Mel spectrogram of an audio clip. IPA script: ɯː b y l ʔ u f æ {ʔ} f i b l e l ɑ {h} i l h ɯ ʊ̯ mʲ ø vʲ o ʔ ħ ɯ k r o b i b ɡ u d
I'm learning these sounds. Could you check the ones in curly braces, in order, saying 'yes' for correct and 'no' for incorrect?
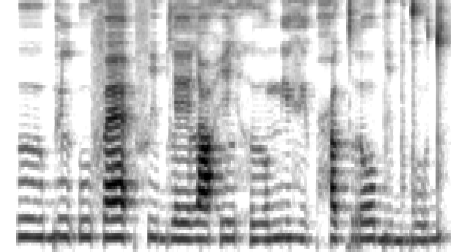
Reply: yes, yes

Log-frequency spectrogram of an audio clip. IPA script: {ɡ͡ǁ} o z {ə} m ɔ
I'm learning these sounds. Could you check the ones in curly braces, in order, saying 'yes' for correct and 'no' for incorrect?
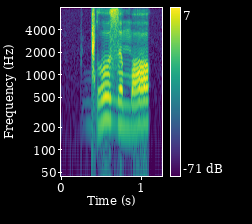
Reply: yes, yes

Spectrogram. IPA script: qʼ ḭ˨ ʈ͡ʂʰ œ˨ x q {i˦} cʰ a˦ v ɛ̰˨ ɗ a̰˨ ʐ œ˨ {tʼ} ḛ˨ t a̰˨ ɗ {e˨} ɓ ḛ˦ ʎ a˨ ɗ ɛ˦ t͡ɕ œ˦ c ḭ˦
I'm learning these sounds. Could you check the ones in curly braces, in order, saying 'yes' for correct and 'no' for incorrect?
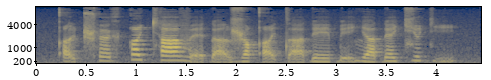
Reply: yes, no, yes

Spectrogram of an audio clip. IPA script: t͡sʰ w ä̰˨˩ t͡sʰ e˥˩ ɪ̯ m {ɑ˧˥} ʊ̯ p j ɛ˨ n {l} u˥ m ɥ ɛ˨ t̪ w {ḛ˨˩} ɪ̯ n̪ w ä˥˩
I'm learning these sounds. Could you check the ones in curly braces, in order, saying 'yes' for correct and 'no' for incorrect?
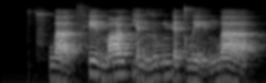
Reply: no, yes, yes

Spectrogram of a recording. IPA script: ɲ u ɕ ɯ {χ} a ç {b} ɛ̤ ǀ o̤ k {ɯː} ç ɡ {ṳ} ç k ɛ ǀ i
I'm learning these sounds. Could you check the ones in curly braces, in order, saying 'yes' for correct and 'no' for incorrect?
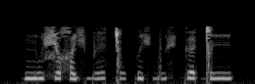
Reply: yes, yes, no, yes

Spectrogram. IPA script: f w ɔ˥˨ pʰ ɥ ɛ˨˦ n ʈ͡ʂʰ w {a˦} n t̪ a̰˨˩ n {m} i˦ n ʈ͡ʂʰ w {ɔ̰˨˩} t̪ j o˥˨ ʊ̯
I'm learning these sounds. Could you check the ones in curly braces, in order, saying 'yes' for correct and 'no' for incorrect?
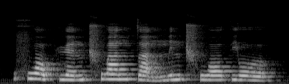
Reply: yes, yes, no

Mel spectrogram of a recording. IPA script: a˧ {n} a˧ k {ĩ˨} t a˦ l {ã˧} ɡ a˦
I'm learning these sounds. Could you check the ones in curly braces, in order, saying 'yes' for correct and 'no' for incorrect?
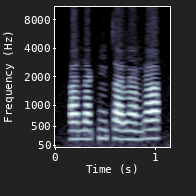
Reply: yes, no, yes

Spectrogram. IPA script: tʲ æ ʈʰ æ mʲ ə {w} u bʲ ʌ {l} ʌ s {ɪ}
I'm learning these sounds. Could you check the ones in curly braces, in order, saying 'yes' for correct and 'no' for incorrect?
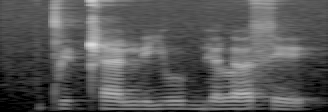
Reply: no, yes, yes

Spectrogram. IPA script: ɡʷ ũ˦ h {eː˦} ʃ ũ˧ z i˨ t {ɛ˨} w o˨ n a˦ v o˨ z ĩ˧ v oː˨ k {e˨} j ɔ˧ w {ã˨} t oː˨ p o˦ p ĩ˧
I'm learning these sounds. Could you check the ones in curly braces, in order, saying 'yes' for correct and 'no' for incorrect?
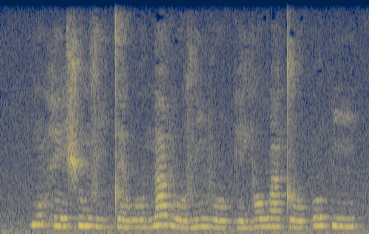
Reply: no, yes, yes, no

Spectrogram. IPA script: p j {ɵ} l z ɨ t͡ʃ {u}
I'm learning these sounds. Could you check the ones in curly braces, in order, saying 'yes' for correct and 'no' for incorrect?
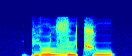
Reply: yes, yes

